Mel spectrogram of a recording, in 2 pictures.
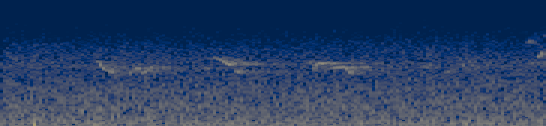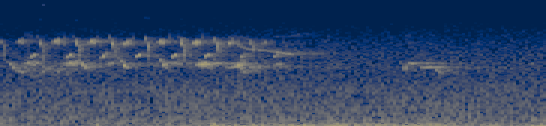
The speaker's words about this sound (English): There's our swamp sparrow. For swamp sparrow, it doesn't need to just be a swamp. It could be a marsh, really any kind of wetland. Really, in this region, any kind of wetland.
